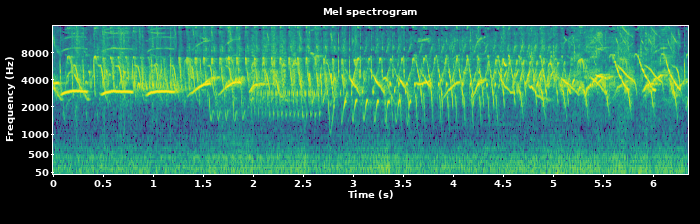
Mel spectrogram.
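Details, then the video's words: Canary singing from a five-in-one competition tutoring recording: steady pure whistles at the start, a lower sustained note, then rapid clicking trills and sweeping phrases layered by more than one bird. "MASTERAN KENARI MATERI GANTANGAN LOMBA 5 IN 1 | CANARY SINGING"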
